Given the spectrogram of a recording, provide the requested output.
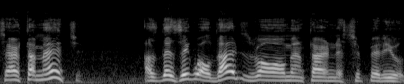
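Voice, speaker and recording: A man's high voice at a fairly slow pace. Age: 60s. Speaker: psychology professor. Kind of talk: interview.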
